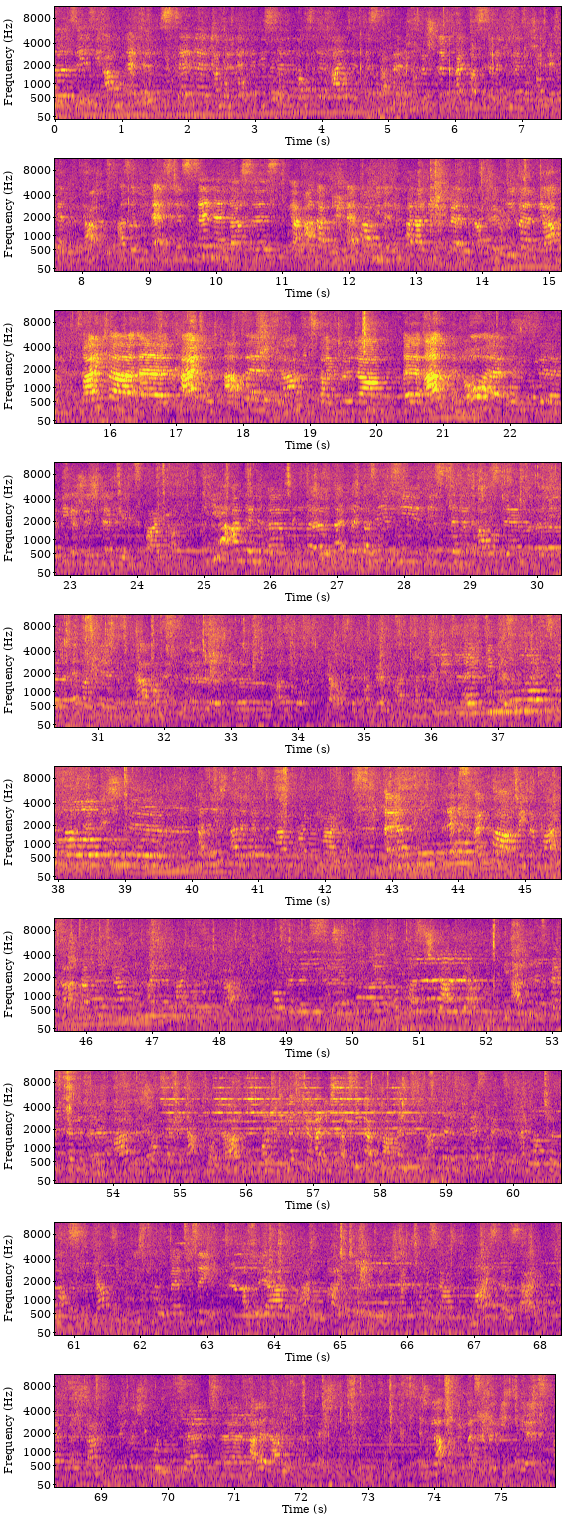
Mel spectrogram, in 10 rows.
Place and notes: Święta Lipka, Poland, church yard
people coming out of church after the concert
12 August 2014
